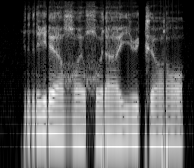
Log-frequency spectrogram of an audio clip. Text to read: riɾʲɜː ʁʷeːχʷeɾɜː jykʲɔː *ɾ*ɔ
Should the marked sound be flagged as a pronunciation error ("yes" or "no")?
no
